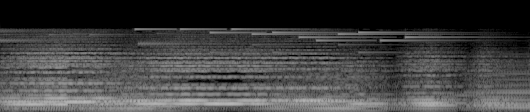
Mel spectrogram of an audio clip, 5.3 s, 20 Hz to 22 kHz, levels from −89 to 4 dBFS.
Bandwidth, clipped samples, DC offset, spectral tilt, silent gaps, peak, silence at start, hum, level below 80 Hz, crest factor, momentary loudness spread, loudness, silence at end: 8 kHz; under 0.1%; under 0.1%; -4 dB/octave; none; -14 dBFS; 0 s; none; -54 dBFS; 14 dB; 10 LU; -28 LUFS; 0 s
